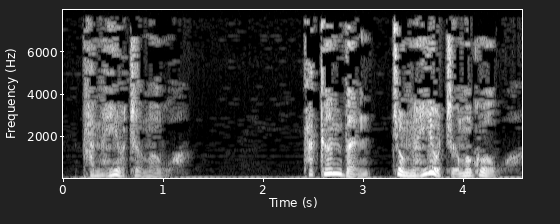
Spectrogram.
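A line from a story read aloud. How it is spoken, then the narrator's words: Slow wistful sigh. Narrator (Chinese): 冷清平悠悠的叹道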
